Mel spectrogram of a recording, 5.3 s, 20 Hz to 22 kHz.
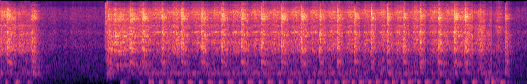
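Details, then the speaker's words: Hyosung 125cc V-twin motorcycle, standing two years, carbs just cleaned, a tiny bit of choke: quick uneven pops for about four seconds, then it dies, a bit fumey. It stumbles with the choke on; the owner suspects a carb overflowing. "no it doesn't like the choke at all um it's a bit fumey"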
